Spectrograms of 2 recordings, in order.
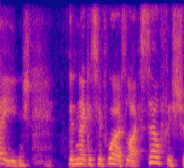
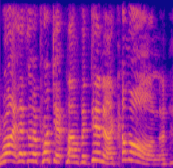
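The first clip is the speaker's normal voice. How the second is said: a higher, bossy project-manager voice, half-laughing; hammed-up boss barking orders at dinner; mock bossy manager; 8 semitones higher than usual. Woman mocking herself running dinner like a project, high and bossy.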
